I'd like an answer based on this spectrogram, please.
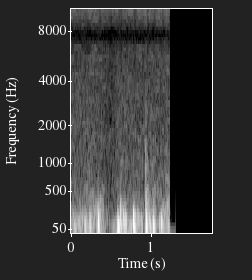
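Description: Soft, low thumping beats in a regular rhythm over about a second, consistent with a normal heartbeat.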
